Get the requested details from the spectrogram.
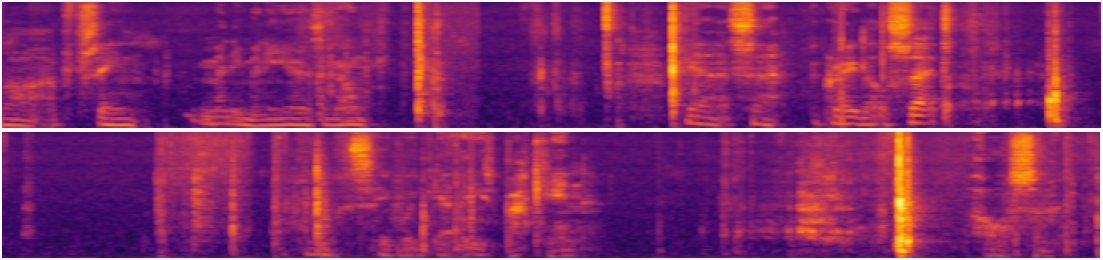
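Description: Plastic disc cases click and knock as they are handled.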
